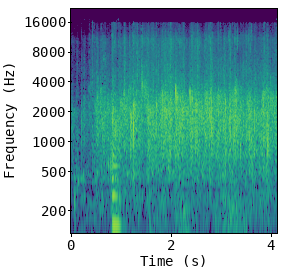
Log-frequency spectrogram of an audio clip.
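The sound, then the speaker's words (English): A crowd claps steadily in a dense, continuous patter of many hands, holding an even moderate loudness for several seconds with no voices rising above it. “They are clapping for you with hate.”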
